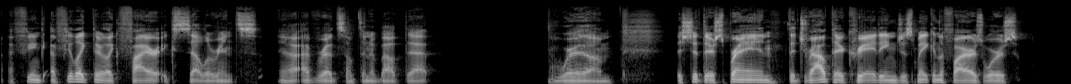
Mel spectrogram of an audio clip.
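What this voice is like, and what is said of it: Strained, failing voice. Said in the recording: “I'm losing my voice here.”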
